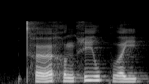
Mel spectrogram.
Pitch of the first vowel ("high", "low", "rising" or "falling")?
rising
